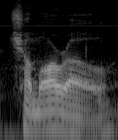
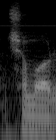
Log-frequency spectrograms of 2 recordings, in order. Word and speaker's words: CHamoru: Generations are going to think we're Chamorro and not chamoru chamoru and so um but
